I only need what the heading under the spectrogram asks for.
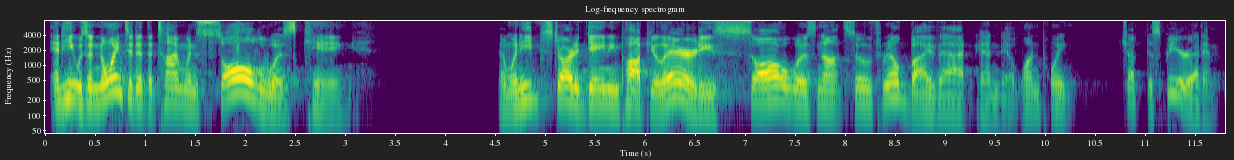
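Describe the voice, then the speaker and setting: Male pastor, slightly high voice, conversational sermon with long pauses, long hall reverb. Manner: conversational, dramatic pauses, acts out quotes. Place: church sanctuary.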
